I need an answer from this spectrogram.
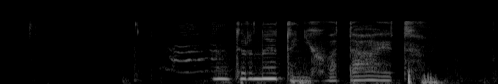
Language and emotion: Russian, sad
